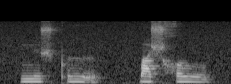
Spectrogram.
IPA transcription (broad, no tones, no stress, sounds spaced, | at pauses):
m y ʃ pʼ ɯ | k͡p ɑ ʃ χ u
